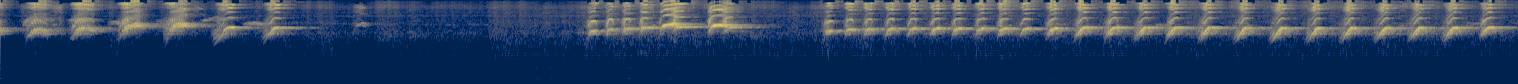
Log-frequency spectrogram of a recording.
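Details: Agitated lesser green leafbird, a caged songbird, chattering to provoke other birds: bursts of sharp, rapidly repeated buzzy notes, a short pause, then a long steady chatter of evenly spaced harsh notes over several seconds.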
